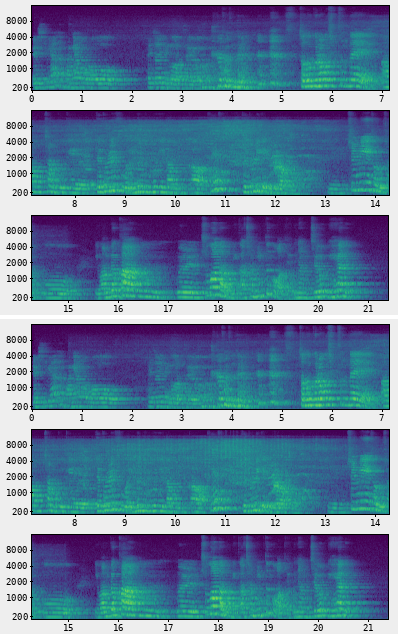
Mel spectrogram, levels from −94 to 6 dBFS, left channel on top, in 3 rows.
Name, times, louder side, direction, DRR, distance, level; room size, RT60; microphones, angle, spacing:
voice 1, 0.0-1.6 2.3-3.7 4.1-4.3 11.4-12.0, left 1 dB, 90° left, -7 dB, 1.1 m, -34 dB
Bicycle, 0.7-0.8 1.2-14.9, right 3 dB, 80° right, 0.5 m, -39 dB
voice 2, 3.6-11.0 11.3-12.7 13.0-15.1 15.5-20.6, right 1 dB, 25° right, -6 dB, 0.7 m, -27 dB
2.5 x 2.0 x 3.9 m, 1.2 s
head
